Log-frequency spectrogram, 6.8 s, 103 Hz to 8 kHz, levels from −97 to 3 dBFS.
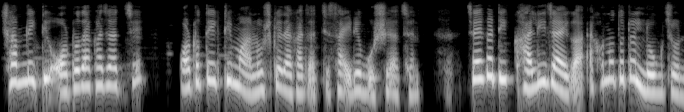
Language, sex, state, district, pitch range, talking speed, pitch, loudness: Bengali, female, West Bengal, Kolkata, 235-345 Hz, 185 wpm, 285 Hz, -16 LUFS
